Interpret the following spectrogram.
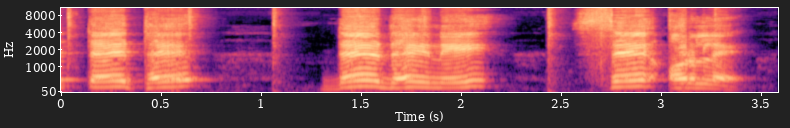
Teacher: इनका दांत से उच्चारण। जिनका उच्चारण ऊपर के दांतों पर जीभ लगने से होता है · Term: दंत ध्वनि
